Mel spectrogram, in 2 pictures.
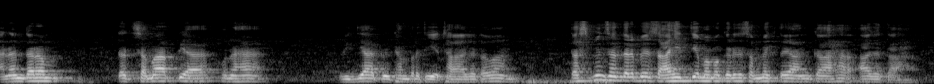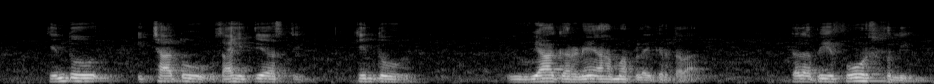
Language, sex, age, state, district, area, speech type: Sanskrit, male, 30-45, Telangana, Hyderabad, urban, spontaneous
